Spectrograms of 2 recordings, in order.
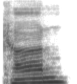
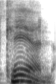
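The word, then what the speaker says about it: Cannes: just got back from Khan uh had a lovely time there I'm sorry not true I'm hearing from the booth uh oh it's canned I mispronounced it she's not denying that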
